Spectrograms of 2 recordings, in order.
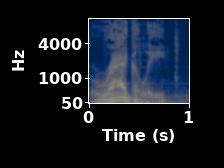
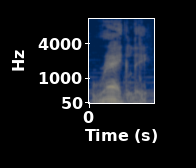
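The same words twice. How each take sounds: First: The word is said with more than two syllables. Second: The word is said with just two syllables. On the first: The speaker calls it wrong. "nor is it raggly" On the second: The speaker calls it right. "It's two syllables"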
